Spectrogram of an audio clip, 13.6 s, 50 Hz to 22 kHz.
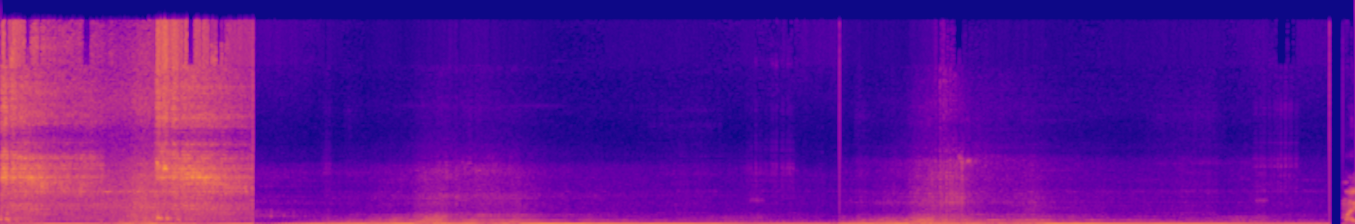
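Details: Nissan 200SX S14 fitted with AliExpress injectors: engine revs cleanly and smoothly to the limiter twice with no stumble; runs well, though the rev needle sticks at 4,500 rpm when the throttle is released.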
